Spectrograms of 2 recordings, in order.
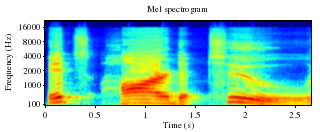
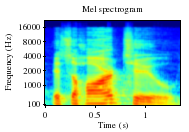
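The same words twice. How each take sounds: First: Said in the usual way. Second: "it's hard to" run together as one; "it's hard to" in connected American pronunciation, no gaps; American-style linking. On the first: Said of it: "연결이 된다는". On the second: Shown as a demonstration. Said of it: "미국식으로 발음하게 될 때".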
